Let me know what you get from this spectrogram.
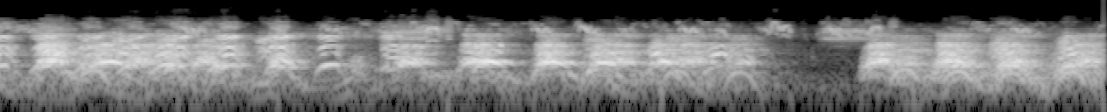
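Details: Fighting desi dogs bark and snarl rapidly, roughly three outbursts per second, with a brief silence then a high yelp before the harsh barking scuffle continues.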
